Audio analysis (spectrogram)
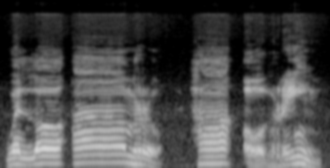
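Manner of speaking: "Ha, Obrim" drawn out slowly with a throaty ayin on "Obrim"; emphasized ayin. Shown as a demonstration. Teacher stressing the hard sound for students, slow and deliberate. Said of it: "I just emphasize the ayin there".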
